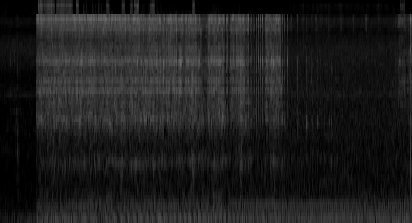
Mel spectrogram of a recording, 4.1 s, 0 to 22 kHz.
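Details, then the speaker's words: Patek Philippe Aquanaut 5167A-001 automatic movement: soft steady airy whir with faint scraping tick as the rotor swings; normal noise of the ceramic rotor bearing. "so oftentimes during the day when i wear this watch i can hear the rotor moving i can hear the ceramic bearing of the rotor"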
